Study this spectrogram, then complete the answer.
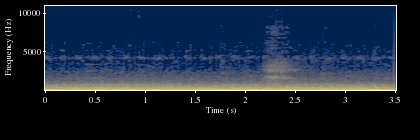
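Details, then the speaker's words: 2008 Jeep (Compass/Liberty) driving at constant speed: a steady low drone hums under road rumble; the hum's source is unknown, and front wheel bearing work was underway. "now I'm hearing a humming in this 08 Jeep Compass"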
